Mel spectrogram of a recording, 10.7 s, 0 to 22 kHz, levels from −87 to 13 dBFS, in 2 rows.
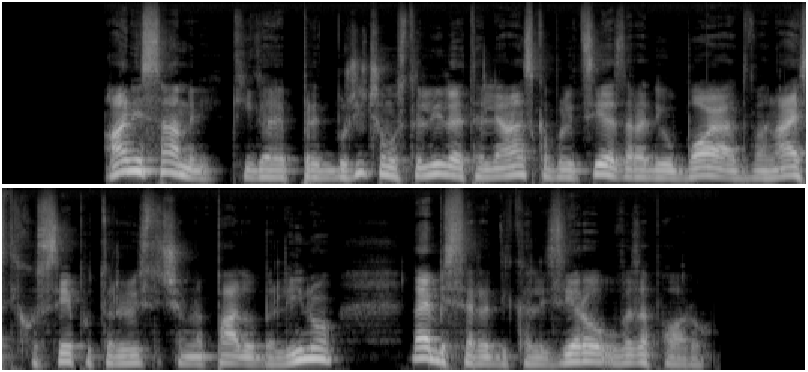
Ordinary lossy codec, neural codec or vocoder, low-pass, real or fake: none; none; none; real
